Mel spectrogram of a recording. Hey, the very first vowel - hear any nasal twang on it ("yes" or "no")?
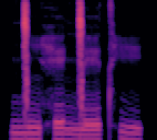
yes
